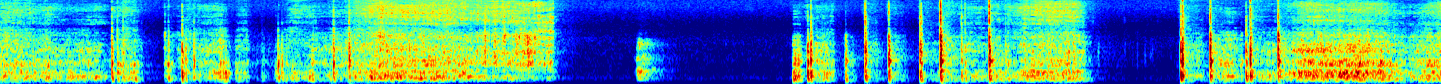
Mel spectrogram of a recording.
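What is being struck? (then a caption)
Kraft cardboard box top. Long nails tap and scratch across the printed surface of a brown kraft cardboard box top. Dry, papery scratching runs in bursts broken by short silences, punctuated by a series of sharp, quick taps that die away almost instantly.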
